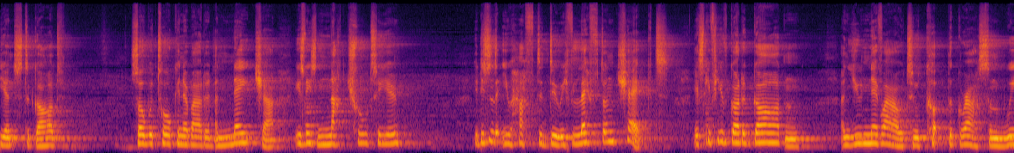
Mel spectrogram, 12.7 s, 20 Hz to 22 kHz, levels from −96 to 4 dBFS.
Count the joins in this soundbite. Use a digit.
6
